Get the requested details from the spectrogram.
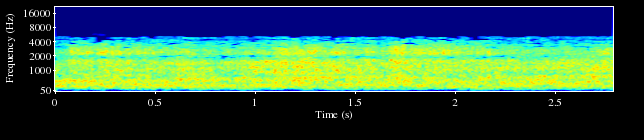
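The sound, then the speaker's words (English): Steady, dense engine drone fills the whole stretch, a constant loud roar with no breaks, like heard from inside a propeller aircraft in flight. No one speaks. “Those two planes. They've disappeared. No, they haven't. They're flying in and out of cloud tops at about 17,000.”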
